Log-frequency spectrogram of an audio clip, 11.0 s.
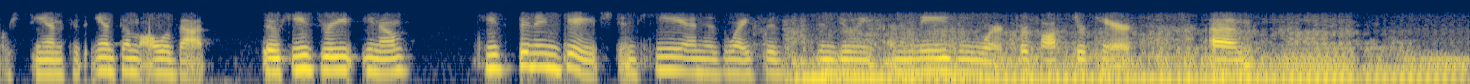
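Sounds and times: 
speech: 0.3 - 9.6
construction machinery engine droning next door: 5.6 - 11.0
rising mechanical whine of construction machinery: 5.7 - 11.0.

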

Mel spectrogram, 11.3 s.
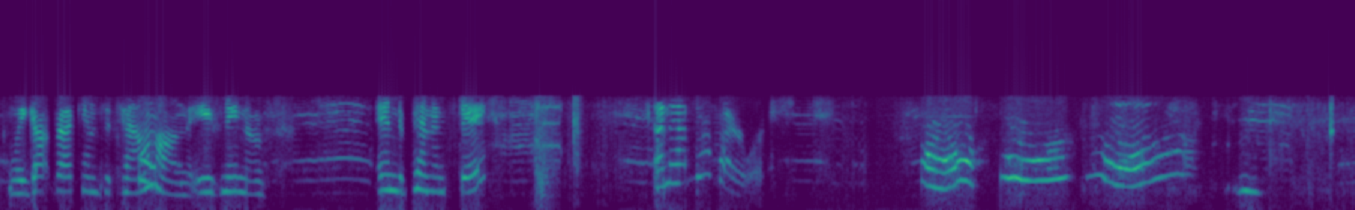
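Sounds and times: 
speech: 0.1 - 2.4, 3.1 - 4.8, 5.4 - 6.6, 7.6 - 10.7
baby fussing and crying after spitting out her pacifier: 2.4 - 3.1, 4.1 - 5.7, 6.5 - 11.2.

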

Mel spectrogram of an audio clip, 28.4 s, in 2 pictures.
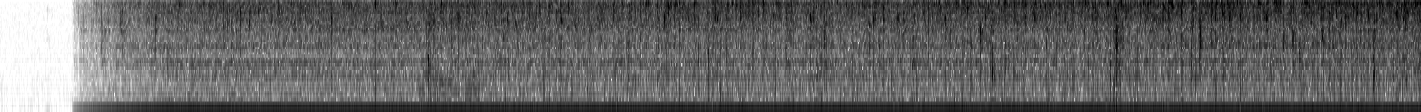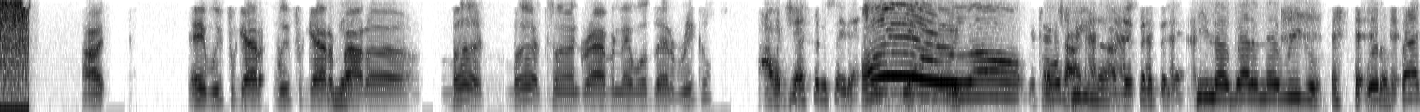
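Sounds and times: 
chicken frying in hot oil: 0.8 - 14.5
speech: 16.2 - 28.4
laughter: 24.6 - 26.4, 27.0 - 28.4.

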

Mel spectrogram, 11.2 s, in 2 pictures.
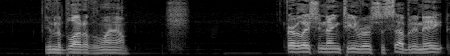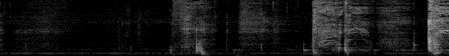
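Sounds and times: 
speech: 0.6 - 2.4, 3.6 - 5.7
preacher coughing during a sermon: 7.8 - 8.4, 9.4 - 11.2.

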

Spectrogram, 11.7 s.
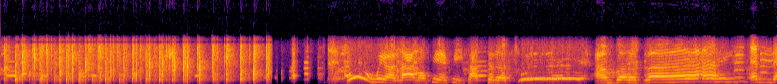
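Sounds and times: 
hand clapping: 0.0 - 4.2
speech: 5.8 - 11.6.

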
